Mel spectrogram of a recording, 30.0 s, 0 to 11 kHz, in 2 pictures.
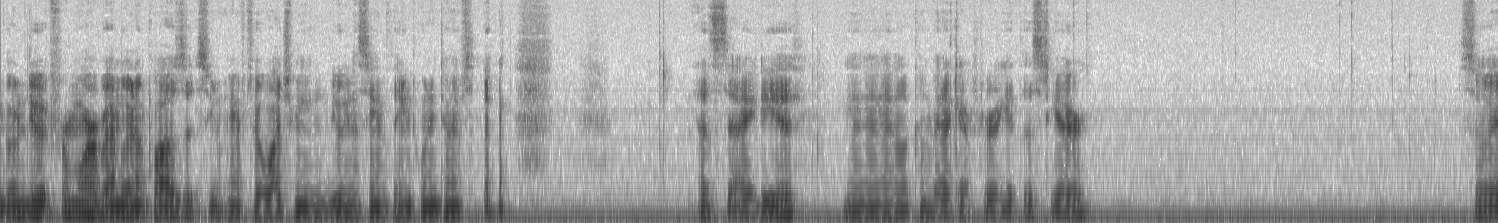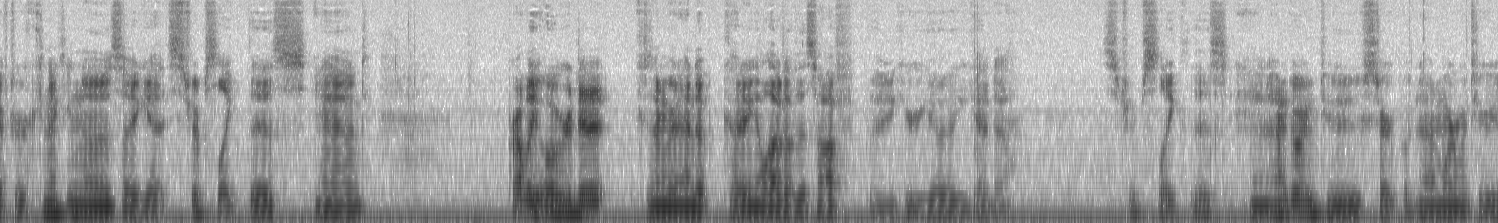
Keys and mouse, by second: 14.5-16.2 middle drag, 19.9-23.8 middle drag, 29.1-29.9 drag.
